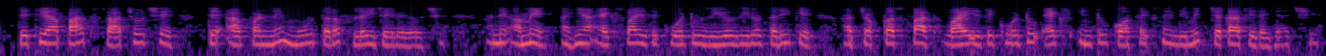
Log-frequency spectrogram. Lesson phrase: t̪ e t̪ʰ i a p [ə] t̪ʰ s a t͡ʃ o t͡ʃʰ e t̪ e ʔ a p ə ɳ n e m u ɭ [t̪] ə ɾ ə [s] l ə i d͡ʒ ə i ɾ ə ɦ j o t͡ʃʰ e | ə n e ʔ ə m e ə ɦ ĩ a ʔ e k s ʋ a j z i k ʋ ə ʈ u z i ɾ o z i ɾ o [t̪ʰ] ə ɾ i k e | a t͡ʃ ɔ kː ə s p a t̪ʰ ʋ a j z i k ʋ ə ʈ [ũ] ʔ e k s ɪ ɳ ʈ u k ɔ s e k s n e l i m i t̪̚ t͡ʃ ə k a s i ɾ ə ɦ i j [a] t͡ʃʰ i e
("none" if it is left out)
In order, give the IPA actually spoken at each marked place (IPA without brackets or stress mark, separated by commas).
a, t̪, f, t̪, u, a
